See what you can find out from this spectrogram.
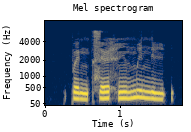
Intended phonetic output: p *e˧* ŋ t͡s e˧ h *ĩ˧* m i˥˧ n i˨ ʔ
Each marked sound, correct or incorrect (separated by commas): incorrect, correct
